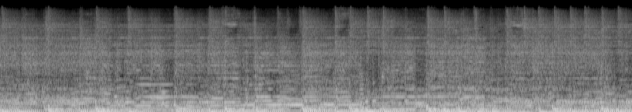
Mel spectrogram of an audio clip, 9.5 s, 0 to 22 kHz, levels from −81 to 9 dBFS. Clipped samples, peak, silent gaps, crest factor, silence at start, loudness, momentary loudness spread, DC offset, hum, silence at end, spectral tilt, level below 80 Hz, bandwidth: under 0.1%; -2 dBFS; none; 12 dB; 0 s; -15 LUFS; 3 LU; under 0.1%; none; 0 s; -5 dB/octave; -14 dBFS; 16.5 kHz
